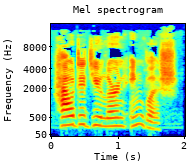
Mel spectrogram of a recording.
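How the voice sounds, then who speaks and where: Female, slow deliberate delivery, clear diction, dry studio sound. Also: on the high side, bright, forceful tone, no room sound. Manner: slow and carefully enunciated. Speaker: English teacher reading dialogue. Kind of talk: slow read-aloud English practice phrases.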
